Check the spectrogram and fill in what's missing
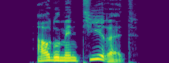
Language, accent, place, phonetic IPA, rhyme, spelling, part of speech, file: German, Germany, Berlin, [aʁɡumɛnˈtiːʁət], -iːʁət, argumentieret, verb, De-argumentieret.ogg
- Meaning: second-person plural subjunctive I of argumentieren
